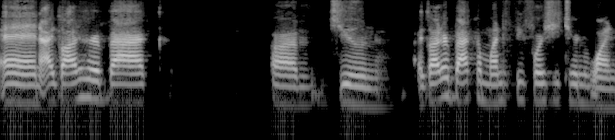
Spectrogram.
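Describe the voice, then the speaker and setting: A woman with a Canadian prairie accent talks at a fairly slow pace with long, frequent pauses. Her very deep, low pitch holds a monotone, flat intonation. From Canada, Winnipeg, Manitoba. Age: 30s. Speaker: person in addiction recovery. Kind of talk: testimony. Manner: hesitant, many fillers.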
